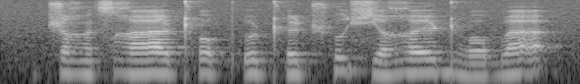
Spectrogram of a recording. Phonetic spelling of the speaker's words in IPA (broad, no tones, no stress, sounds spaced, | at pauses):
ʈ͡ʂ ə ʁ ə̃ s ʁ aː ʈʰ ɔ pʼ o ʈʰ ə ʈ͡ʂʰ o ɕ ə ʁ əː ɖʱ ɔ b a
